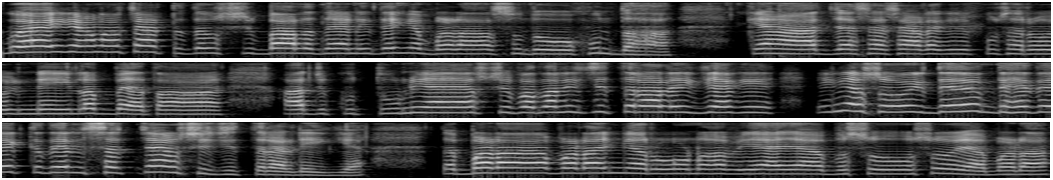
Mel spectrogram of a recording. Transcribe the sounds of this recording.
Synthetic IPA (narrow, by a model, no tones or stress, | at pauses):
ɡoaːijãːnãːt͡ʃəʈt̪eːʊsiːbald̪ɛːɽiːt̪̬ãːɪjãːbəɽaːsəd̪oːkʰʊ̃nd̪aː | kɪãːəd͡ʒasaːsaːɽaːekʊsaːɾoːinə̃ĩːləbjaːt̪ãːəd͡ʒkʊt̪ːuːnĩːaːjaːt̪ʊsĩːpət̪aːnĩːt͡ʃɪt̪ɾaːleiɡaːkɪ | ɪjãːsoːid̪ɪd̪ed̪eːɪkd̪ɪnsətːʃãːʊsiːd͡ʒɪt̪ɾaːleiɡaː | t̪eːbəɽaːbəɽaːɪjãːɾoːnãːʋiaːjaːbəsoːsoːjaːbəɽaː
